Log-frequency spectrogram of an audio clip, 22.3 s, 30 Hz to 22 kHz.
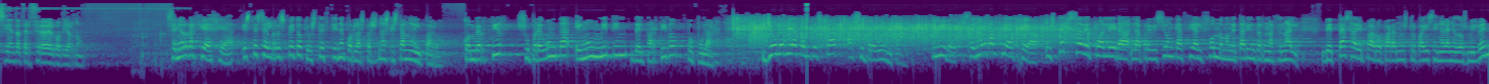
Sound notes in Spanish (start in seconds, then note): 10.9 Aplausos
